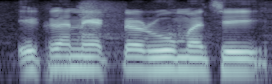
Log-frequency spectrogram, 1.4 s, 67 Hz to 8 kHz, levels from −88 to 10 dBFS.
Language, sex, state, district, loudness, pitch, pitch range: Bengali, male, West Bengal, Alipurduar, -14 LUFS, 150 Hz, 145-155 Hz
